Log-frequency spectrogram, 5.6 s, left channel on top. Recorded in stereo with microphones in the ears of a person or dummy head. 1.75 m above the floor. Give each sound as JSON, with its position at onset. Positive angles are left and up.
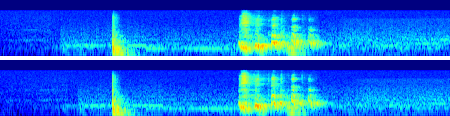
{"t": 1.4, "sound": "a thud", "side_deg": -60, "distance_m": 2.5}
{"t": 3.0, "sound": "a giggle", "side_deg": -40, "distance_m": 2.5}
